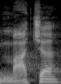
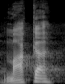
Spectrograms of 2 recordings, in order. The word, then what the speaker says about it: matcha: got this green tea matcha I'm sure if that's how you pronounce it ma CH a matcha maca no it's matcha for sure green tea matcha that's delicious and see a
